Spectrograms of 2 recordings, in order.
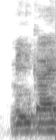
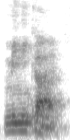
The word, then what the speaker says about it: मिनिकॉय: लक्षद्वीप और मिनिकॉय, मिनिकाय द्वीप, मिनिकाय द्वीप। अब स्पेलिंग में ध्यान दीजिए, मैं जो बोलता हूँ उस पर ध्यान दीजिए। मिनिकाय द्वीप, ठीक है।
